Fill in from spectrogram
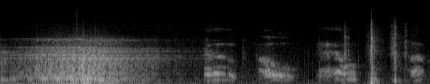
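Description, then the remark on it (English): A heavy carriage door, on a carriage standing in front of a museum, creaks open with a long, loud, drawn-out groan, then falls quiet as a voice begins moaning and groaning in short bursts. “Well, I found the carriage in front of the museum right enough, and when I opened the door to look inside, I heard a moaning and groaning.”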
